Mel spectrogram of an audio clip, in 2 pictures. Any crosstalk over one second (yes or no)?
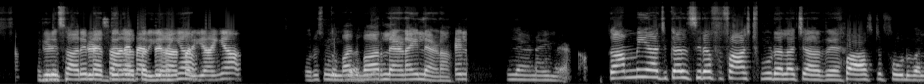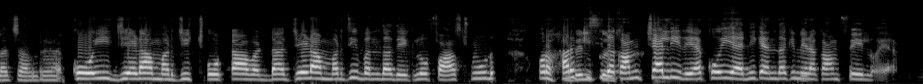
no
